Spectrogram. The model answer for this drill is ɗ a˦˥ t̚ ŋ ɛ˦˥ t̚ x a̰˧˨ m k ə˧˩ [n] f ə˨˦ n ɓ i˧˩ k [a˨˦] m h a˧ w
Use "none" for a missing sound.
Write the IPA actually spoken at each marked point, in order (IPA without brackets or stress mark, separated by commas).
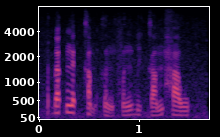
n, a˨˦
